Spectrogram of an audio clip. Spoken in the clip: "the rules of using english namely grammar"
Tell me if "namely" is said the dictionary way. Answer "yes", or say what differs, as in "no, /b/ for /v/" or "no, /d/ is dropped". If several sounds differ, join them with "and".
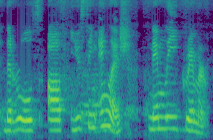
yes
